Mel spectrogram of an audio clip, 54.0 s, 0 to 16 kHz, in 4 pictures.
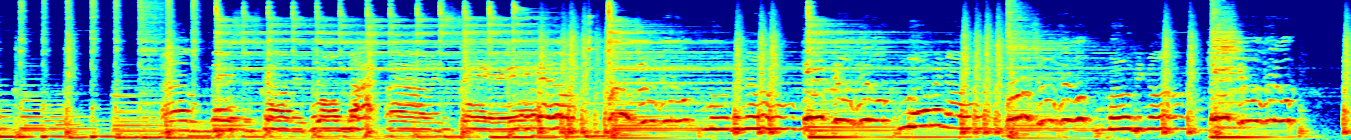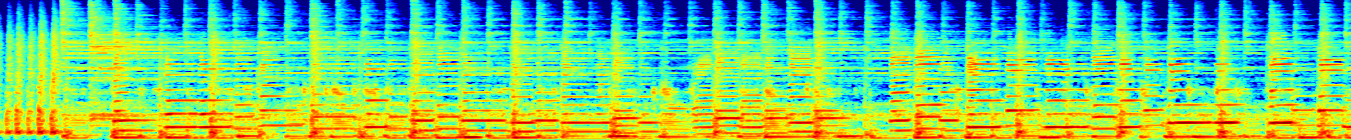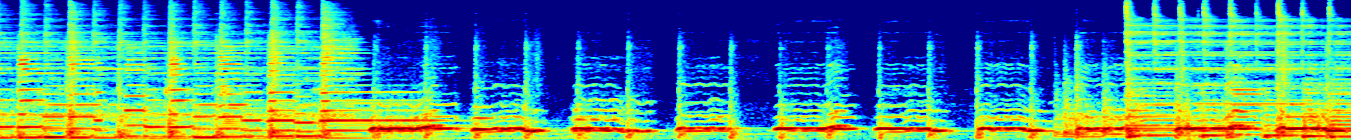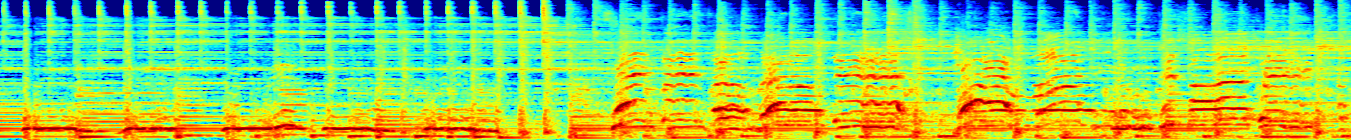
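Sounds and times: live band with piano and drums: 0:00.0 - 0:54.0
person singing: 0:01.6 - 0:13.1, 0:30.7 - 0:45.6, 0:46.6 - 0:54.0.

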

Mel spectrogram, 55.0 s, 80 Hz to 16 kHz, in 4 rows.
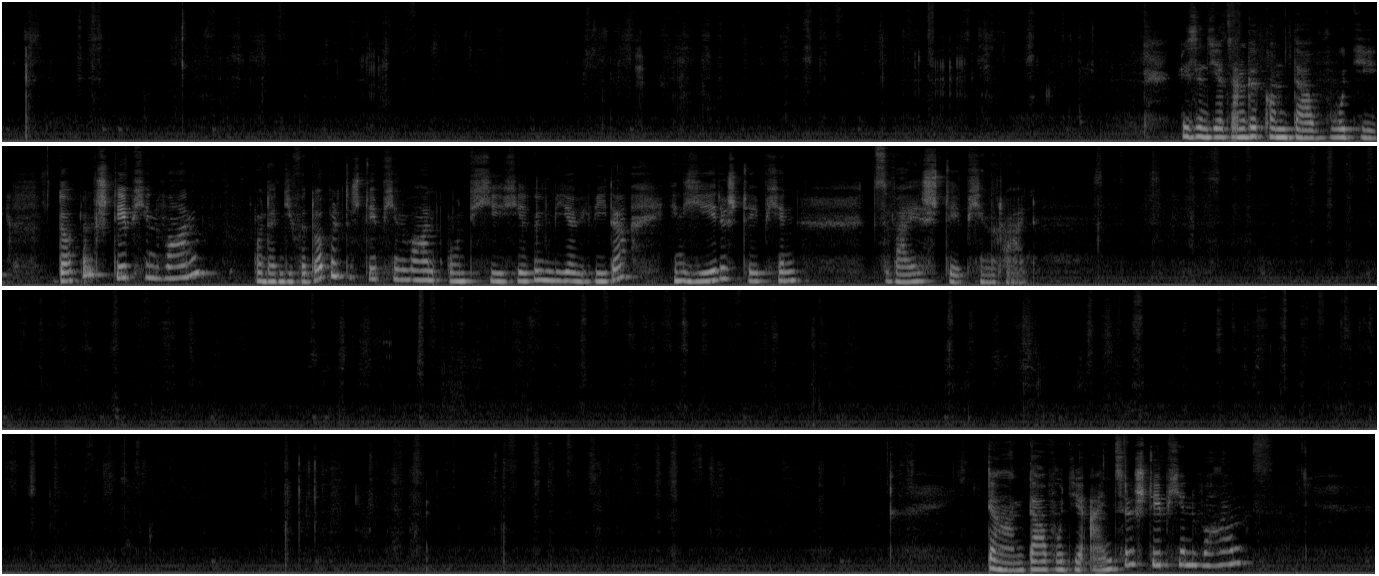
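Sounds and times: crochet hook scratching yarn: 0:05.8 - 0:10.9, 0:25.2 - 0:36.0, 0:36.9 - 0:49.8.

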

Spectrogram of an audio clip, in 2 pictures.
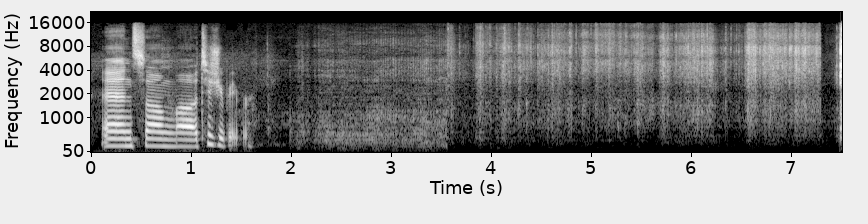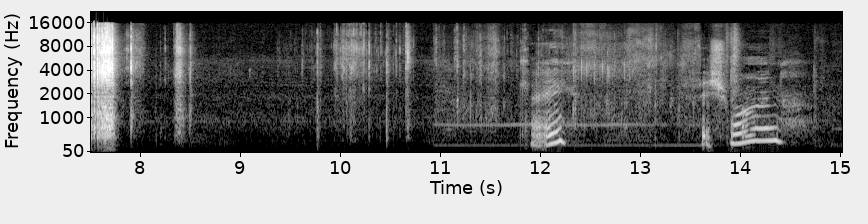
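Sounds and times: tissue paper rustling and crinkling: 0:03.6 - 0:08.6, 0:09.7 - 0:14.2
loud paper rip: 0:06.9 - 0:08.0.

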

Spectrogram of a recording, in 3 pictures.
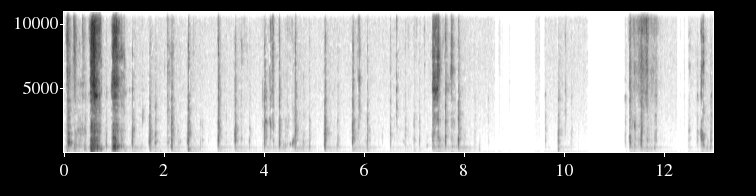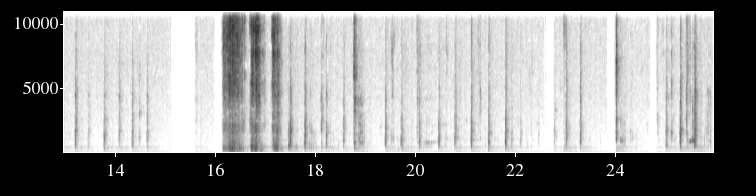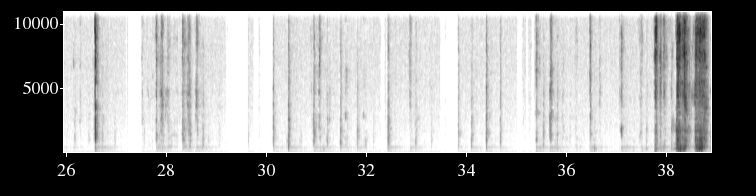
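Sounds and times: wet mouth clicks chewing: 0:00.1 - 0:08.3, 0:16.2 - 0:23.4
wet chewing clicks: 0:00.1 - 0:08.4, 0:12.5 - 0:14.8, 0:16.2 - 0:29.2, 0:30.1 - 0:34.8, 0:35.4 - 0:38.9
loud slurp of mushroom strands: 0:38.2 - 0:38.9.

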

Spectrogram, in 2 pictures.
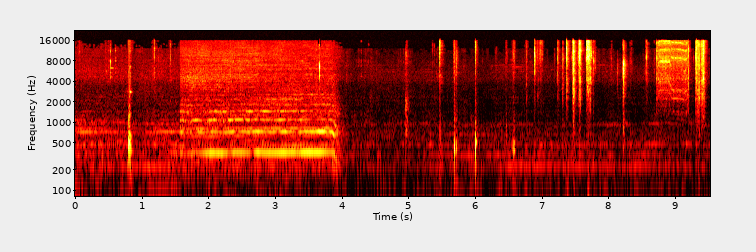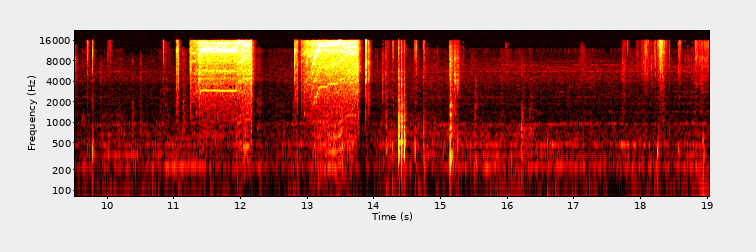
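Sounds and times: cordless drill whining: 0:11.2 - 0:12.2, 0:12.8 - 0:13.8.

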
